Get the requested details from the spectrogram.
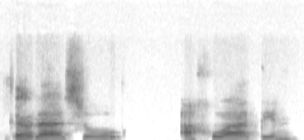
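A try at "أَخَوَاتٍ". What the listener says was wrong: Jamaknya ukhtun itu apa? Akho, ya. Akhowatin. Jangan disukun kho-nya, bukan akhwat. Kita terkadang agak salah kaprah ini kan, ya.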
